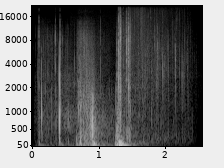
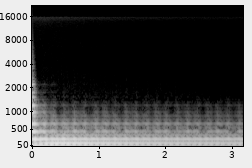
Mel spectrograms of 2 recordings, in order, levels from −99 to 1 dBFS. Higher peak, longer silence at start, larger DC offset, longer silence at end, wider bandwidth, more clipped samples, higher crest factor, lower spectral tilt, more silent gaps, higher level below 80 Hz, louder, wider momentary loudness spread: second, -6 dBFS vs 0 dBFS; about the same, 0.1 s vs 0 s; neither; first, 0.55 s vs 0 s; first, over 20 kHz vs 2.6 kHz; neither; first, 30 dB vs 16 dB; second, -3.5 dB/octave vs -13.5 dB/octave; neither; second, -42 dBFS vs -24 dBFS; second, -34 LUFS vs -19 LUFS; first, 21 LU vs 10 LU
